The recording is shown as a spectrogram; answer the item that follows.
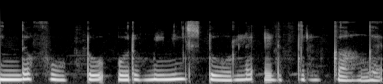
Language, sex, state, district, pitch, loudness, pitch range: Tamil, female, Tamil Nadu, Nilgiris, 215 Hz, -14 LUFS, 205-225 Hz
